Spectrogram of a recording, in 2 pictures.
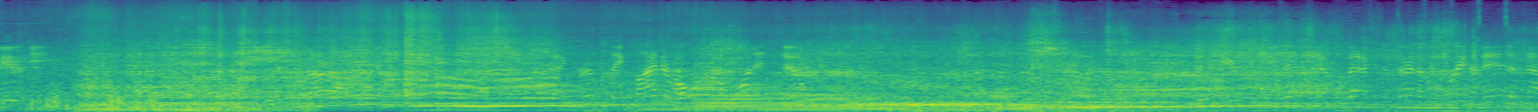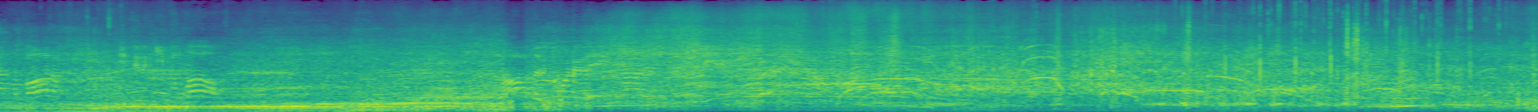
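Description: Two street cars racing side by side at full throttle, their engines revving, the pitch climbing and dropping again as they pull through the gears, with some tire squeal.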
